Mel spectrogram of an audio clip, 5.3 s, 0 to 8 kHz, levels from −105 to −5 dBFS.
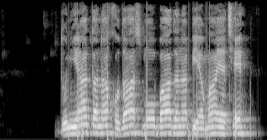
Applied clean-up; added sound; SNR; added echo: none; none; none; none.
